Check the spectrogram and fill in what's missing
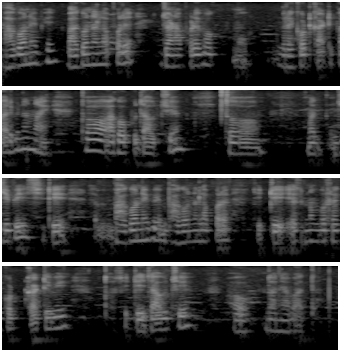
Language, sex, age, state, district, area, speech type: Odia, male, 18-30, Odisha, Nabarangpur, urban, spontaneous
